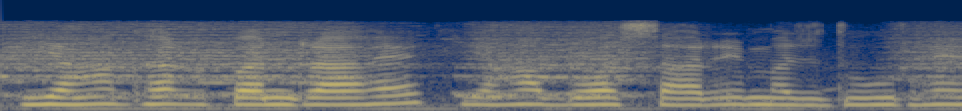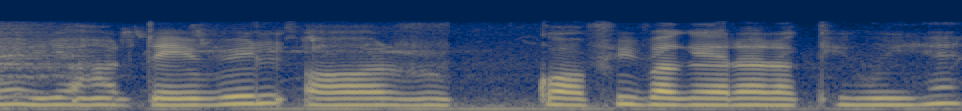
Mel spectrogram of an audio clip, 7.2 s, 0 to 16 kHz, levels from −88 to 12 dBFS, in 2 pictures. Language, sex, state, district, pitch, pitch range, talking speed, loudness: Hindi, female, Madhya Pradesh, Katni, 225 Hz, 215-235 Hz, 150 wpm, -18 LUFS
